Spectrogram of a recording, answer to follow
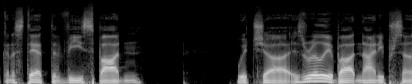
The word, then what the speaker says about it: Wiesbaden: Oh, by the way, that's spelled with a W. Just so you know, Wiesbaden, German style W's.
